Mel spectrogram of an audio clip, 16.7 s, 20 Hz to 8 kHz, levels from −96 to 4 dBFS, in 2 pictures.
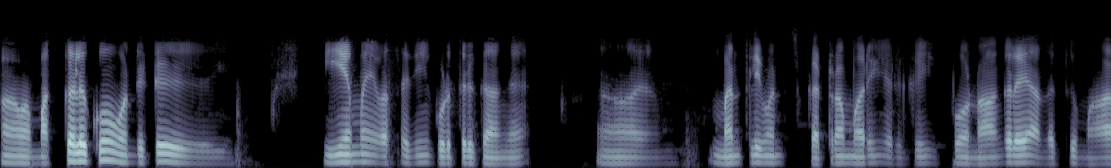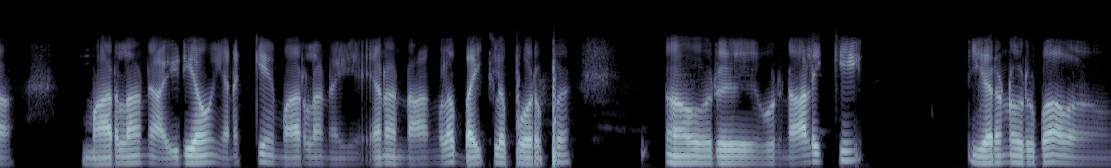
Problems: constant background noise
